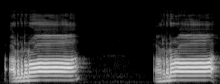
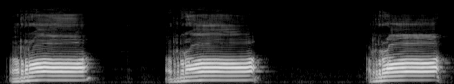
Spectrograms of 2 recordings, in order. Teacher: রয়ের মাখরাজ হলো জিহ্বার আগার উল্টা পিঠ, তার বরাবর উপরে তালুর সঙ্গে লাগায় একটু ভাইব্রেশন হবে। র র এরকম র র র।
